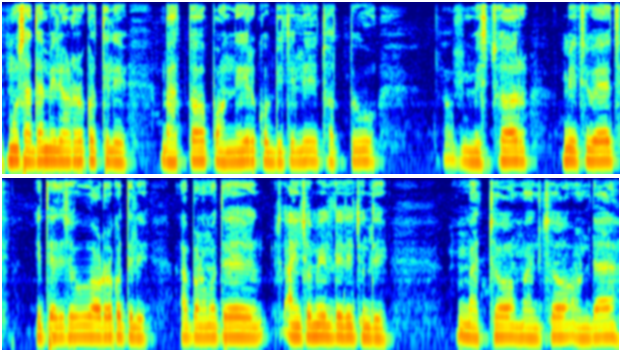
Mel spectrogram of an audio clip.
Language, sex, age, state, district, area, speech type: Odia, male, 30-45, Odisha, Kendujhar, urban, spontaneous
